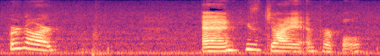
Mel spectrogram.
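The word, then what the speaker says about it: Bearnard: I love him and his name is spelled b e a r n a r d like Bernard only his Bernard and he's Giant and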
